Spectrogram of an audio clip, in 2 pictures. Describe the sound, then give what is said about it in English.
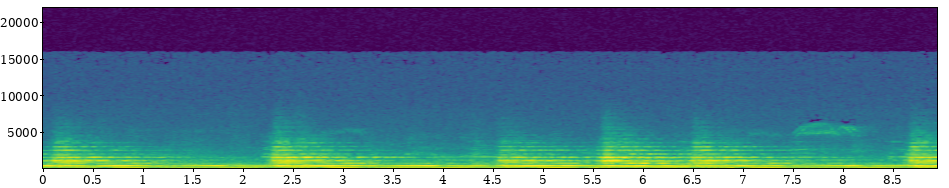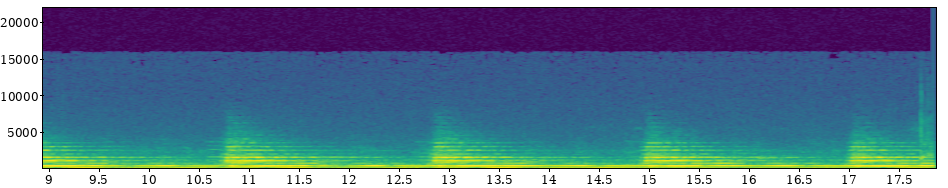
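Church bells in Venice chime steadily, a strike roughly every two seconds, each ringing out and overlapping the next in a rich, sustained hum. The bells sound loud, with no voices. “I'm not even sure how long the church bells chime.”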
